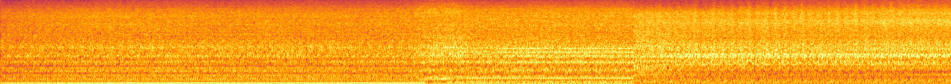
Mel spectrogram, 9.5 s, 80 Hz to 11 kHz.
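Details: Case 170B excavator with a Deutz diesel, first start in a long time after a turbocharger and exhaust overhaul, stop lever pushed in and a little throttle: it catches right away and settles into a steady, even idle; normal diesel idle.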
